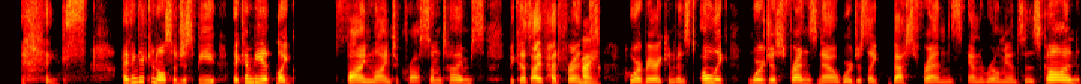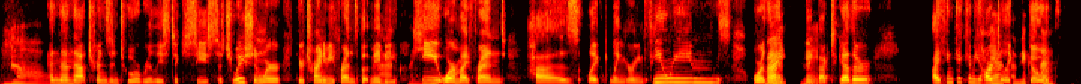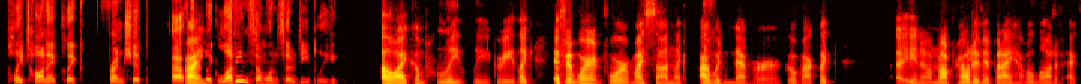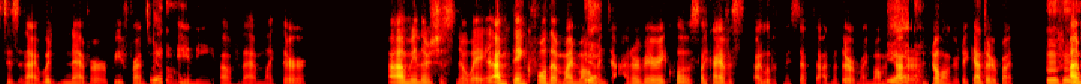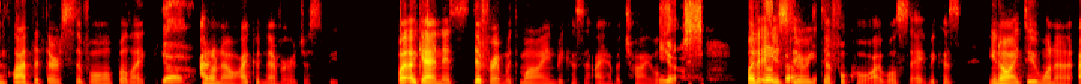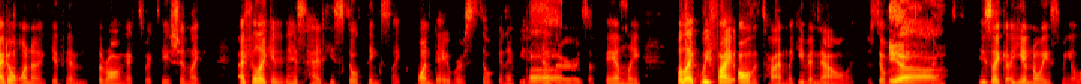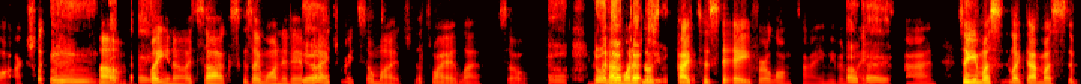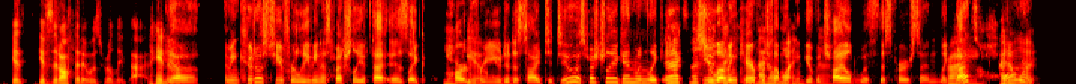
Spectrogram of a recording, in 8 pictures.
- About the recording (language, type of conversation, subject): English, unstructured, Is it okay to stay friends with an ex?
- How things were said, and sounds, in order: chuckle; "sticky" said as "sticksee"; drawn out: "feelings"; stressed: "never"; stressed: "any"; unintelligible speech; laughing while speaking: "actually"; tapping; other background noise; laughing while speaking: "you know?"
